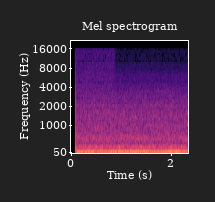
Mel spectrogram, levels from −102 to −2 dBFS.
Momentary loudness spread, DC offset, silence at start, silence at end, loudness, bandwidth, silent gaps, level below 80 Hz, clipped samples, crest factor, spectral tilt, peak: 2 LU; under 0.1%; 0.1 s; 0 s; -35 LUFS; 15.5 kHz; none; -38 dBFS; under 0.1%; 10 dB; -7.5 dB/octave; -22 dBFS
